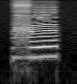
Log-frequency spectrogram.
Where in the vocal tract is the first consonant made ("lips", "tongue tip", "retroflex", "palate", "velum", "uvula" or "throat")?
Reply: retroflex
